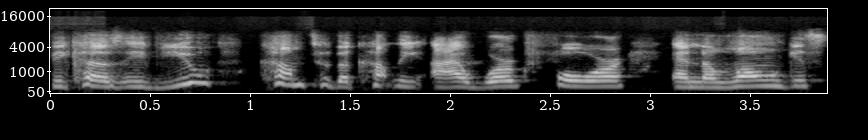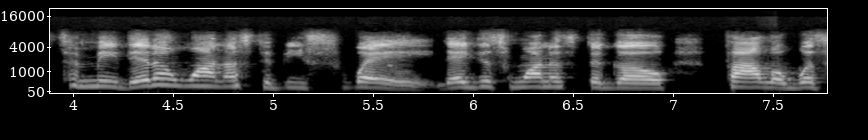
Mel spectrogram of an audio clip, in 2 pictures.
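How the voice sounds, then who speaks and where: Heard in a dry, close sound with no echo, a woman in a normal speaking voice talks at a moderate pace, fairly high in pitch and with lively intonation. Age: 60s. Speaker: mortgage underwriter. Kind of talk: casual chat.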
